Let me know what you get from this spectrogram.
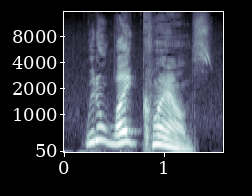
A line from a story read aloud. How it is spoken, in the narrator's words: one of the girls attending the party shouted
